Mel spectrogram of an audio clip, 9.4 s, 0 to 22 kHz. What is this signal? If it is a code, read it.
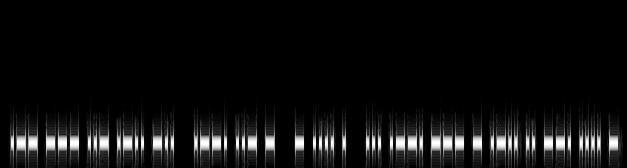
Morse code, heard as a keyed tone, about 27 wpm, 600 Hz. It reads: WOULD PUT THE SPOTLIGHT
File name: Never 0027wpm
